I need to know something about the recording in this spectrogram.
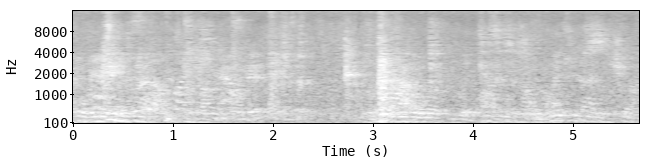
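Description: A man speaks calmly to an audience in a large echoing hall.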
